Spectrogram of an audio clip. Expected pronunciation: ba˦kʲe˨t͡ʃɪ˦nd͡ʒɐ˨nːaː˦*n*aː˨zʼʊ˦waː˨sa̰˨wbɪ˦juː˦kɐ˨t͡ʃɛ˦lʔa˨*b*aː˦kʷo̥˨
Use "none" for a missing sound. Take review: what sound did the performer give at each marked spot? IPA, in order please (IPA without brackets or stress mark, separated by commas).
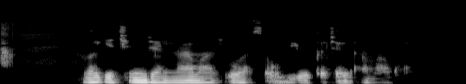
m, m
